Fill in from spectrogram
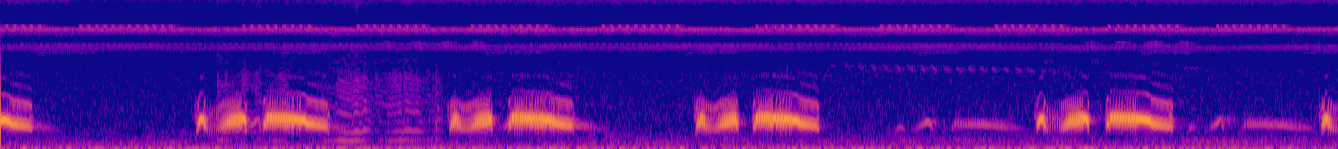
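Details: Local spotted dove, Indonesia, calling for bird luring: loud repeated three-part coo phrases roughly every two seconds, a brief rattly sound near the start and a constant high-pitched whine in the background.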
